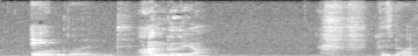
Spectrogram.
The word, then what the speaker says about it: Anglia: Anglia.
